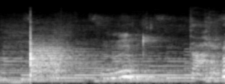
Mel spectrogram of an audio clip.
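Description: Background music with a steady melody, and a sharp clink about a third of a second in as a serving spoon knocks against a glass bowl of curry, with a fainter tap near the end.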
